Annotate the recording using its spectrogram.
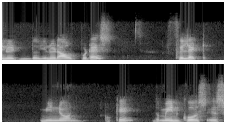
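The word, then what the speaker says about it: filet mignon: that what you need you need output as fillet Minion Okay the main course is fet Minion Okay that's how they pronounce it okay I mean we can say Minon but I don't think that's that's the way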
